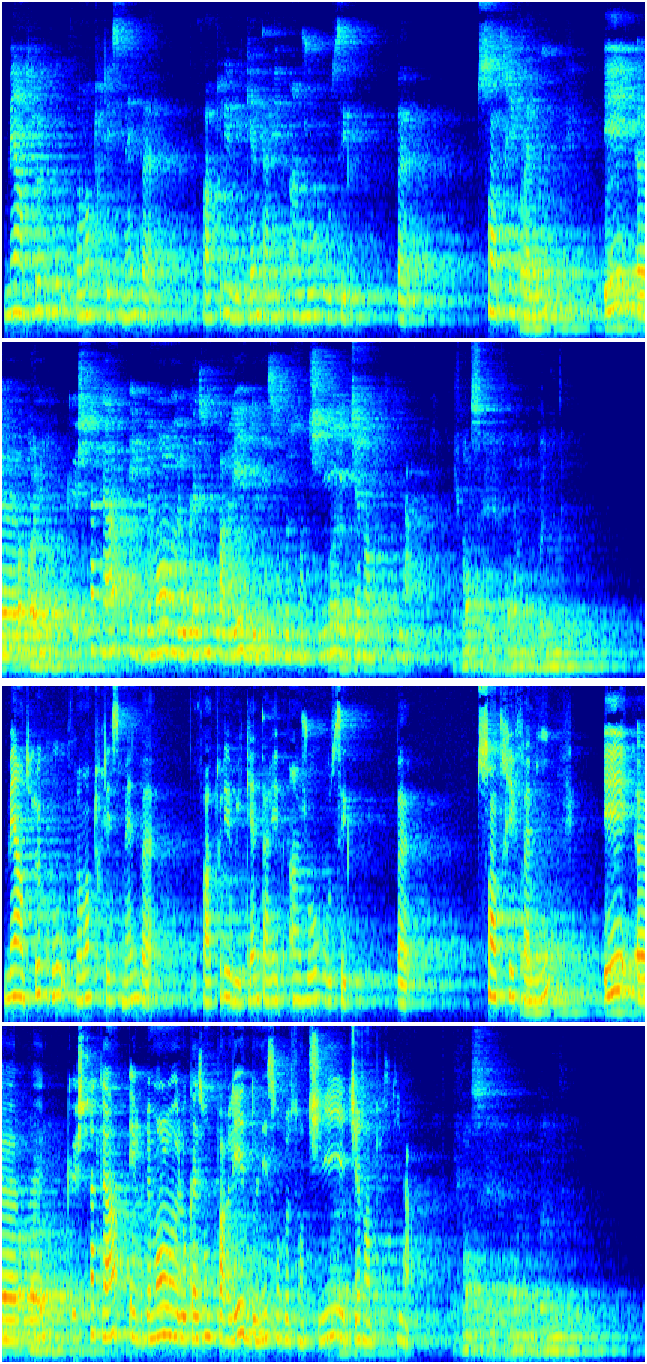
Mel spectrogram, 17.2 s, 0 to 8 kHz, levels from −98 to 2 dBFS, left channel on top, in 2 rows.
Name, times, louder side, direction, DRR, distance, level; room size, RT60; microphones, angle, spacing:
voice 1, 0.0-2.0 2.5-4.6 5.3-5.4 6.3-7.3 8.0-9.1 9.5-13.5 13.8-14.0, right 5 dB, 85° right, 11 dB, 0.4 m, -31 dB
voice 2, 8.8-9.3 12.9-13.1 14.6-16.0, left 1 dB, 70° left, 0 dB, 1.0 m, -37 dB
8.6 x 4.5 x 5.0 m, 2.6 s
head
